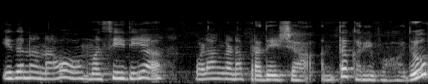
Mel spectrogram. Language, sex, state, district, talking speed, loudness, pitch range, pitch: Kannada, female, Karnataka, Raichur, 100 wpm, -19 LUFS, 210-280 Hz, 245 Hz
